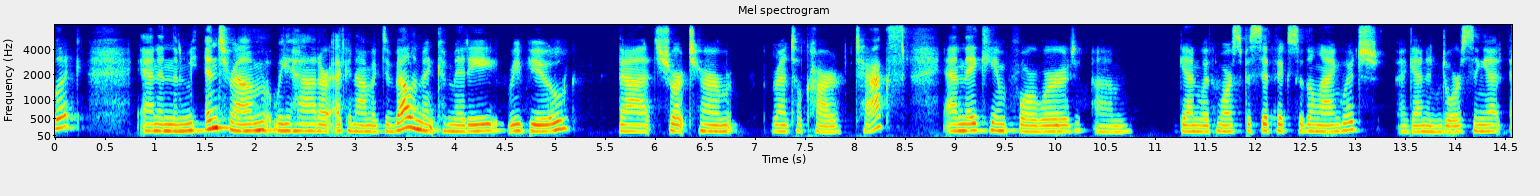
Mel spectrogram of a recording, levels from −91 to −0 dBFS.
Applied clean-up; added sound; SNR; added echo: neural mask model DeepFilterNet 3.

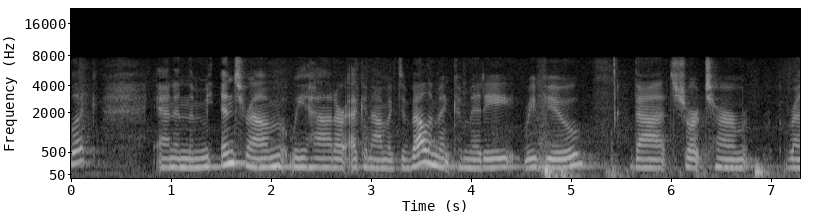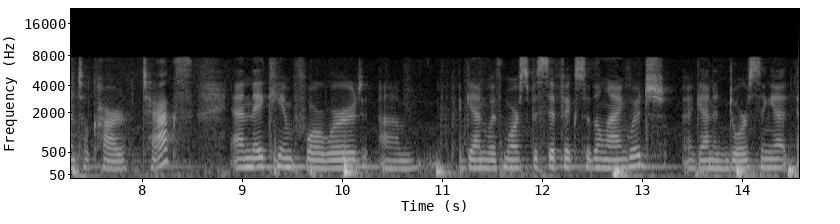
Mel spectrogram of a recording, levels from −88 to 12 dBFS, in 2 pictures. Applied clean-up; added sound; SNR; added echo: none; none; none; none.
